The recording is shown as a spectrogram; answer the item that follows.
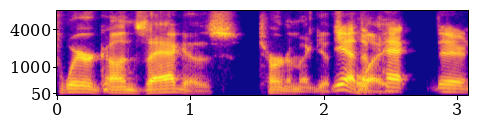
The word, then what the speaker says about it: Gonzaga: Well, it's where Gonzaga's tournament gets played. They're not Pac-12, Mountain West. Yeah, right. Gonzaga or the WAC, whatever the where are they today? Gonzaga, not Gonzaga.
